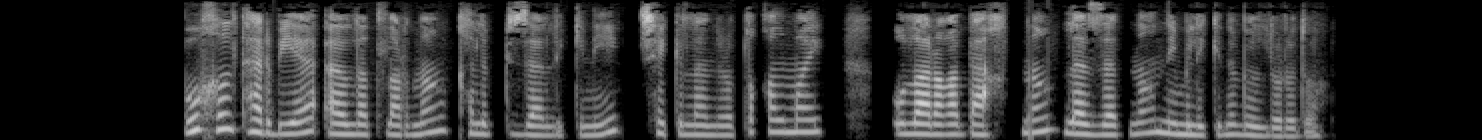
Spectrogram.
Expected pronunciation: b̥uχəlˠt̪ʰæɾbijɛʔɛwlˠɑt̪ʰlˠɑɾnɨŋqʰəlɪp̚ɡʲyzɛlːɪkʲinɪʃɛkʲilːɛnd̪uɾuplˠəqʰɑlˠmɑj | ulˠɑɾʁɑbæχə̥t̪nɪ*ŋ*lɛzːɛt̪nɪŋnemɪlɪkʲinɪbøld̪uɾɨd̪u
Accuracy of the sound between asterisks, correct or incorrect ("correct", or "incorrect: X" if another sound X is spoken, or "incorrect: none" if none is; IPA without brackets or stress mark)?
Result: correct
